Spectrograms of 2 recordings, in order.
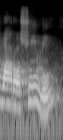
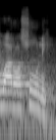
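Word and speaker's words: وَرَسُولُهُ: berlepas dari orang musyrik kata warasulu orang membacanya warosulih itu maknanya sudah berbalik maka orang tadi orang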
